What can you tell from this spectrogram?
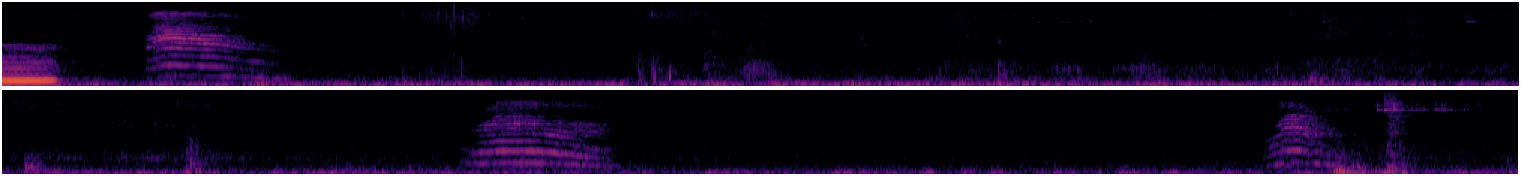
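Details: Factory cat left alone after the dogs it lived with were suddenly taken away by truck, on a day of cold, biting wind; three separate rising-then-falling meows, near the start, around ten seconds and near the end, with quiet background between.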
